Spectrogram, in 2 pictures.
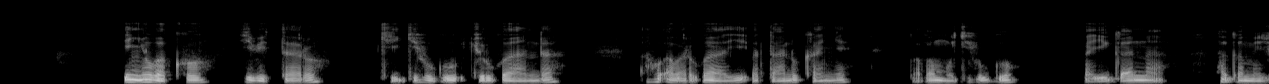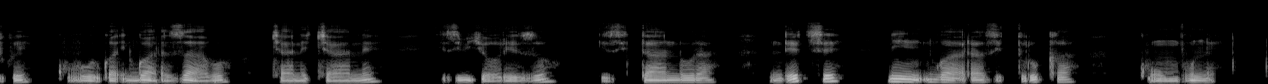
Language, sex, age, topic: Kinyarwanda, male, 18-24, health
